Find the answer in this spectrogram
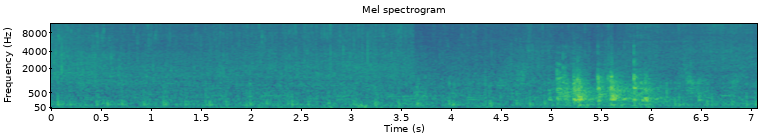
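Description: Shallots, tomatoes and freshly ground masala paste sizzling in hot oil in a frying pan as the paste goes in and is stirred with a ladle, a steady hiss. A brief voice is heard about five seconds in.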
